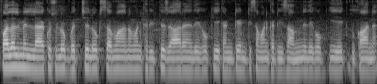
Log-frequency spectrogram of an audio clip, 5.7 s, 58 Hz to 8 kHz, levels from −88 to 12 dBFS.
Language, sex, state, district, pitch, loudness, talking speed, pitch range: Hindi, male, Madhya Pradesh, Katni, 135 Hz, -23 LUFS, 285 wpm, 130-140 Hz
